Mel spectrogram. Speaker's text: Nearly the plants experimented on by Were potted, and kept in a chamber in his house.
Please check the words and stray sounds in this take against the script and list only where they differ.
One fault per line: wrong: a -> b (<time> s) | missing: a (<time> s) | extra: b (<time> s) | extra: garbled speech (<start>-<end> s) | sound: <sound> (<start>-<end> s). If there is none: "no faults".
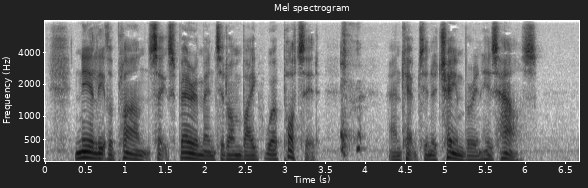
sound: cough (3.7-4.0 s)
